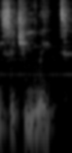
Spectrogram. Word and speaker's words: situate: chew but it's situate the u says you and when you says you you say situate comes to us from latin as well surprise situation latin there's the u but it's also that you say the a too that's how you handle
